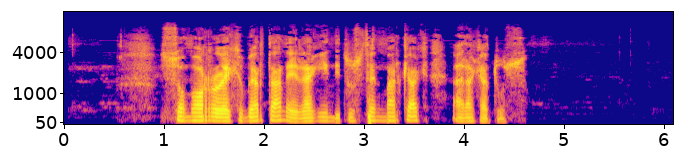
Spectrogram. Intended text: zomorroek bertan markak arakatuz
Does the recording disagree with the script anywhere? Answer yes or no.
yes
